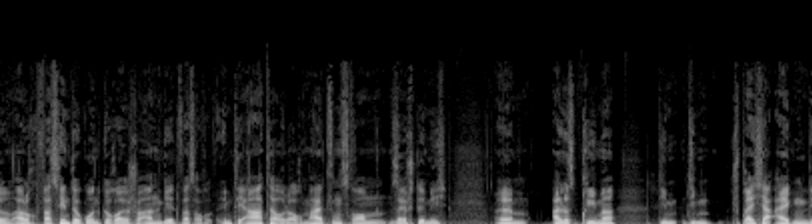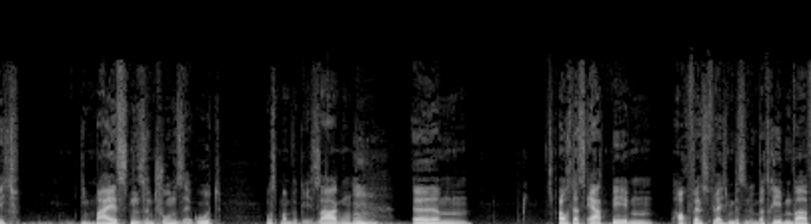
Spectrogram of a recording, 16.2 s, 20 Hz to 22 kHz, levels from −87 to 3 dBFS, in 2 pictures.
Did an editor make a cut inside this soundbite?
no; 0 cuts

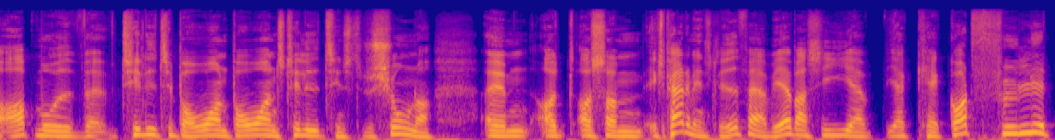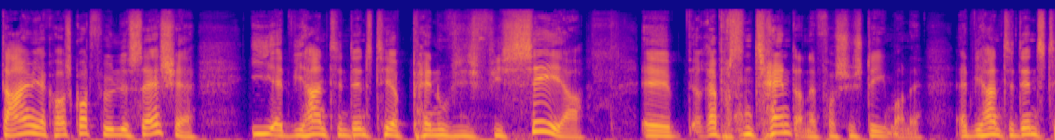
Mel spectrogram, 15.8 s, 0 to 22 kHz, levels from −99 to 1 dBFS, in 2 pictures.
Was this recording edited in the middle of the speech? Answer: no; 0 cuts

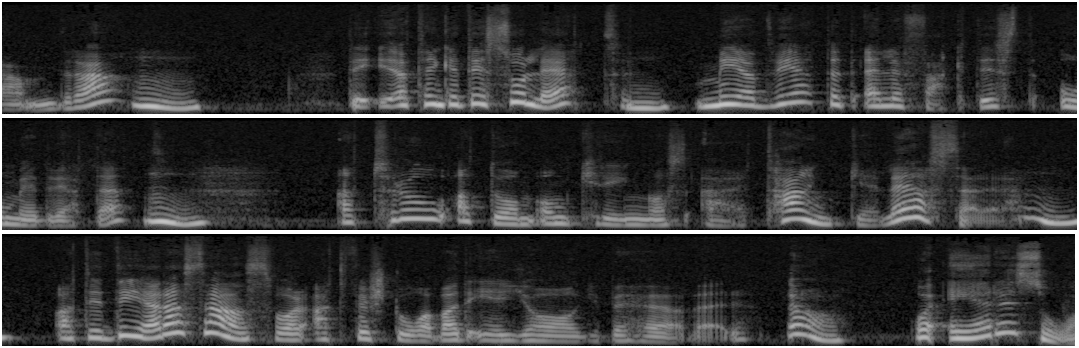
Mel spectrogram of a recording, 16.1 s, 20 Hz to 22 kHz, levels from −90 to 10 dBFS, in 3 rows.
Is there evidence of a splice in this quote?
no; 0 cuts

